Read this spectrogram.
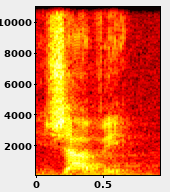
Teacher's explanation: el fonema lateral palatal de llave, cuando uso llave, uso el dígrafo L.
